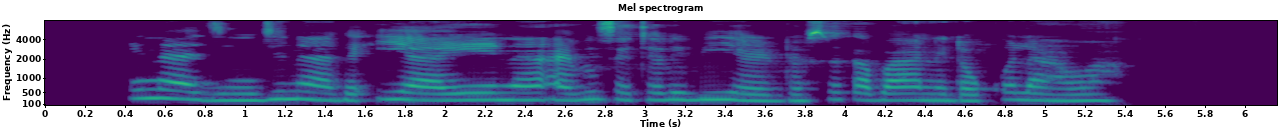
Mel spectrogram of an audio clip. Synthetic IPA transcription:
ʔɪ˦naː˨d͡ʒɪ˨nd͡ʒɪ˦naː˨ɡa˨ʔɪ˦jaː˨jeː˦naː˦ʔa˨bɪ˦sa˨tɐ˦rbɪ˦jɐ˨rda˨sʊ˦ka˨baː˦na˨da˨kʷʊ˦laː˨waː˦

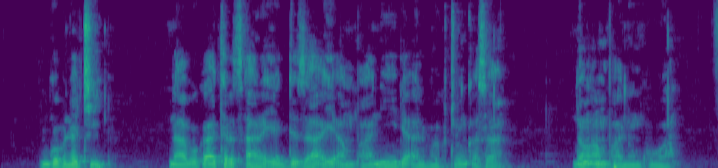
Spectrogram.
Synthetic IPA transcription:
ɡʷɔ˦mnɐ˦tʰiː˨ | naː˨bʊ˨kʼaː˦tɐ˨rsʼaː˦ɽa̰˨jɐ˦dːa˨zaː˦ʔa˨ji˦ʔa̰˨mɸaː˨niː˦da̰˨ʔa˨lbɐ˨rktʊ˦ŋkʼɐ˦saː˦ | dɔ˦ŋʔa̰˨mɸaː˨nɪ˦ŋkʷʊː˦waː˦

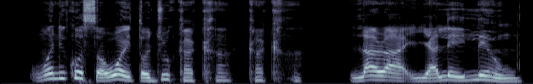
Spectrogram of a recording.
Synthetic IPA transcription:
w̃ɔ̃˧nĩ˧ko˦˨sɔ˨wɔ˨˦i˦˨tɔ˨d͡ʒu˦kʰã˧kʰã˧kʰã˧kʰã˧ | la˦ɾa˦˨ḭ˨ja˨˦le˦i˧le˦˨ũ˧

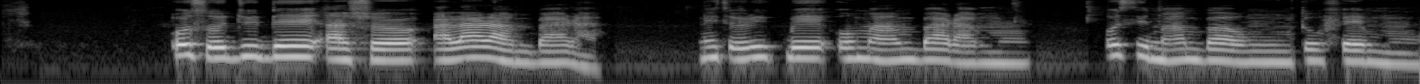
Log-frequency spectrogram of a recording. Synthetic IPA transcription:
o˦so˨˧˦d͡ʒu˦de˦a˧ʃɔ˧a˧la˦ɾa˦˨m̩˨ba˧ɾa˨ | nĩ˦to˧ɾi˦k͡pe˦o˦mãː˦˧n̩˦ba˦˨ɾa˨mɔ̃˧ | o˦si˦˨mãː˨˦n̩˦ba˦o˧hũ˧to˦fɛ˦mũ˧

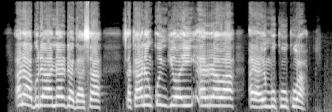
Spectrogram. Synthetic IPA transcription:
ʔa˦naː˨ɡʷʊ˦daː˦nɐ˦rda˨ɡaː˨saː˦ | sʼɐ˨kaː˦nɪ˦ŋkʷʼʊ˦ŋɡʲɪ˦joː˦jɪ˦ɲj̰ɐ˦nɽɐ˦waː˦ | ʔa˨jaː˨jɪ˦mbʊ˦kʷuː˦kʷʊ˦waː˨

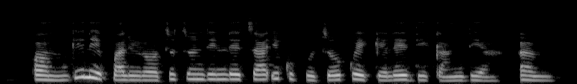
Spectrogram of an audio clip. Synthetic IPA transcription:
ɔ˨m̩˨ɡɪ˦nɪ˨k͡pa˨lɪ˨ɾɔ˨tʊ˦tʊ˦n̩˦dɪ˦n̩˦le˦ta˦ʔi˦ku˨pu˨to˦kʷu˦e˨ke˨le˦dɪ˦ka˨n̩˦dɪ˦a˨ | a˦m̩˨

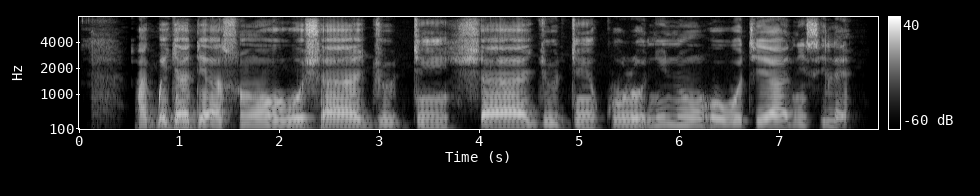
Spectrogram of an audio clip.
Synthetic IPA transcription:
a˨ɡ͡be˨˦d͡ʒa˦˨de˨˧a˨sũ˨w̃ɔ̃˨˦o˧wo˦ʃa˦d͡ʒu˦dĩ˦ʃa˦d͡ʒu˦dĩ˦ku˦ɾo˦˨nĩ˨˦nũ˦o˧wo˦tʰi˦a˧nĩ˦si˦lɛ˦˨

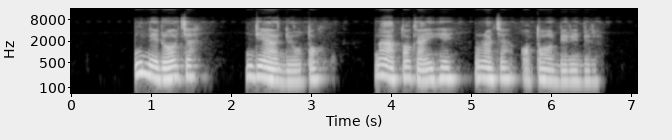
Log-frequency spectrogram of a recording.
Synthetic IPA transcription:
u˦ne˨ɾɔ˦t͡ʃa˦ | n̩˦dɪ˦a˨dɪ˨ʊ˨tɔ˦ | na˦a˨tɔ˦ka˨i˦ɦe˦n̩˦ɾa˦t͡ʃa˦ɔ̰˨tɔ˦˨bɪ˨ɾe˨bɪ˦ɾe˦

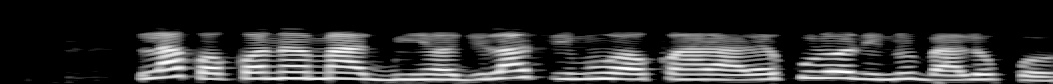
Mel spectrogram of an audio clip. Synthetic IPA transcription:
la˦kɔ˨kɔ˦nã˦mãː˦˨ɡ͡bĩ˨j̃ã˨d͡ʒu˨˦la˦ti˧mũ˦ɔ˧kã˧a˧ɾa˨ɾɛ˧ku˦ɾo˦˨nĩ˨˦nũ˦ba˨˦lo˦k͡pɔ˨

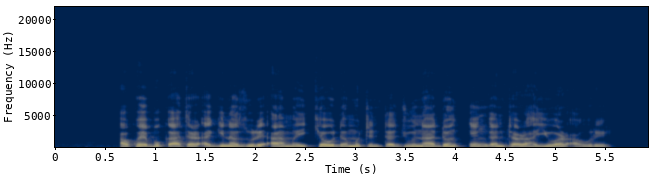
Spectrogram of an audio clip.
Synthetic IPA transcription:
ʔa˨kʷa˦jbʊ˨kʼaː˦tɐ˨rʔa̰˨ɡʲɪ˦na˨zʊ˨ɽe˦ʔa˨ma˨jkʲa˦˨wda˨mʊ˦tʊ˨nta˦d͡ʒuː˦naː˦dɔ˦ŋʔɪ˦ŋɡɐ˨nta˦ɽaː˨jʊ˦wɐ˦rʔa̰˦wɽeː˦

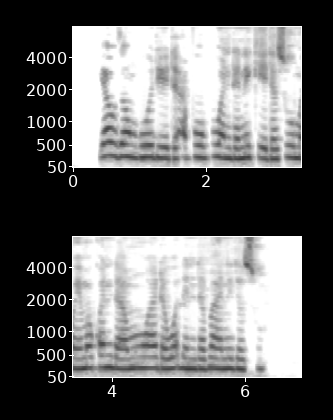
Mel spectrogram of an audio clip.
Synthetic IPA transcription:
jɐ˦˨wzɐ˦˨ŋɡʷoː˦deː˨da˨ʔa˨buː˦bʊ˦wɐ˨nda˨nɐ˦kʲeː˨da˨su˦ma˨jmɐ˦kʷɔ˦ndaː˨mʊ˦waː˦da˨wɐ˦ɗɐ˨nda˨baː˦˨ni˦da˨su˦ʔ

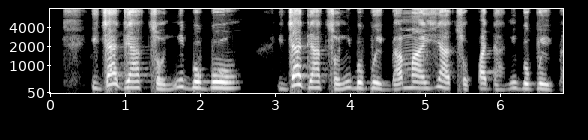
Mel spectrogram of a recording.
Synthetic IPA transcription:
i˨d͡ʒa˦de˨˧a˧tɔ˨nĩ˨˦ɡ͡bo˧ɡ͡bo˧ | i˨d͡ʒa˨˦˨de˨˧˦a˧tɔ˨nĩ˨˦ɡ͡bo˧ɡ͡bo˧i˨ɡ͡ba˨˦mãː˦ji˦a˦˧tɔ˨k͡pa˧da˨nĩ˨˦ɡ͡bo˧ɡ͡bo˧i˨ɡ͡ba˨˦

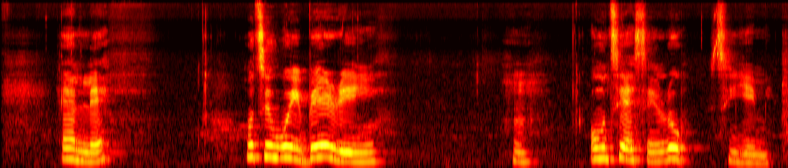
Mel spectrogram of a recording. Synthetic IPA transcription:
ɛ˦˨lɛ˨˦ | wõ˦ti˧˦wo˧i˨be˨˦˨ɾe˨j̃ĩ˧ | h̩˨ | o˧ũ˧ti˦ɛ˦˧˨sĩ˨˦ɾo˦˨ | si˦˨je˨mĩ˧

